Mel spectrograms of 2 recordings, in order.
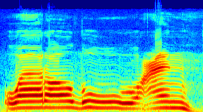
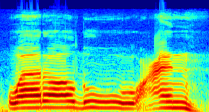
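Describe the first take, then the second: Both takes have the same delivery.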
